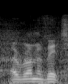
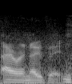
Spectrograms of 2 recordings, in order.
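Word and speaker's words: Aaronovitch: personal kind of thing I prefer aronovich or aronovich those the things I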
